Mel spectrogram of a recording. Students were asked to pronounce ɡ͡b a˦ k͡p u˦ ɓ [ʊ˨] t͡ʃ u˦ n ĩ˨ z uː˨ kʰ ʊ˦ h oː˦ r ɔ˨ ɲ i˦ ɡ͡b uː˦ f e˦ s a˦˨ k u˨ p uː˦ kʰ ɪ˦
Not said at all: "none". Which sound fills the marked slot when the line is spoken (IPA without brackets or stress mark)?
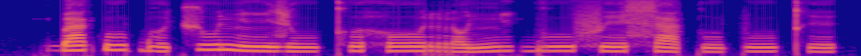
ʊ˨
